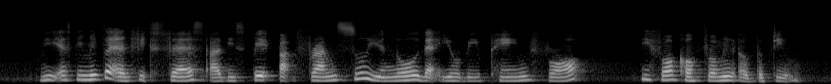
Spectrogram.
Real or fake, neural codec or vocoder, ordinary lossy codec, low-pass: fake; codec, 16 kHz, 0.5 kbps, FunCodec, trained on Chinese and English, 25 frames a second; none; none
